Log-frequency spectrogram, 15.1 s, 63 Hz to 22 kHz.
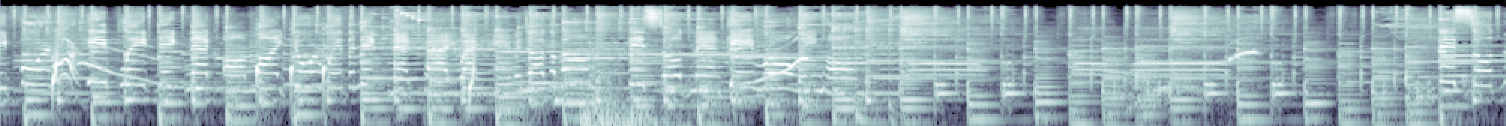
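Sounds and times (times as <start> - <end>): children's song singing: 0.0 - 8.7, 14.3 - 15.0
tinkly instrumental music: 3.6 - 15.0.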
